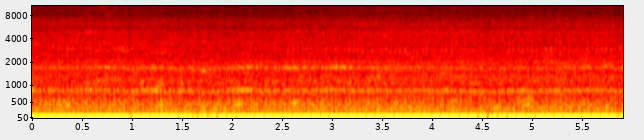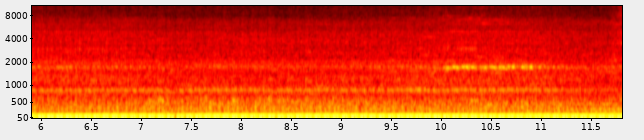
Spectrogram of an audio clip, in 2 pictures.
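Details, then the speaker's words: Honda Shadow Spirit VT750 V-twin with new pre-tuned Chinese carburetors, after fitting a missing fuel hose clamp, recorded on phone microphone: deep even idle about three and a half beats a second, no stumbles or odd exhaust smell; normal idle. "It sounds really good. So, it did it did come pre-tuned right now. It has a very nice rumble. It sounds amazing."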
